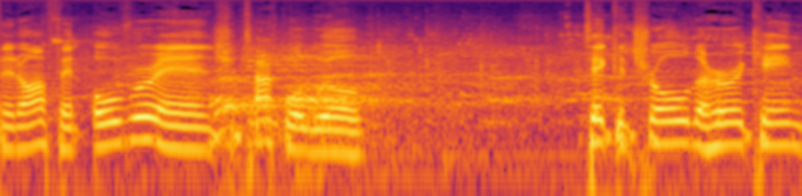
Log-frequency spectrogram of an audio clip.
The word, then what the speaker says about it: Chautauqua: Now, they used to be Erie, but they're pronounced, how do you say it, John? What is Chautauqua. Chautauqua.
